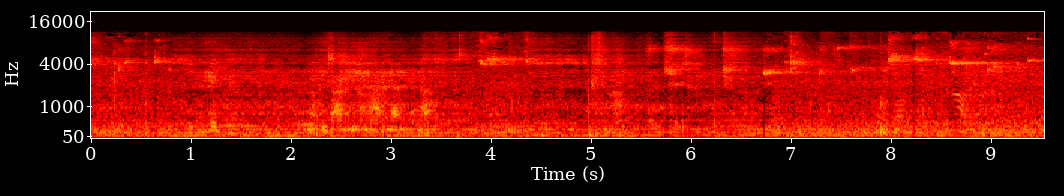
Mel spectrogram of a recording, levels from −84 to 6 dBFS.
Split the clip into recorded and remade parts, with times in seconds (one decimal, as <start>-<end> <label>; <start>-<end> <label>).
0.0-0.8 recorded; 0.8-3.8 remade; 3.8-4.4 recorded; 4.4-6.8 remade; 6.8-9.5 recorded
